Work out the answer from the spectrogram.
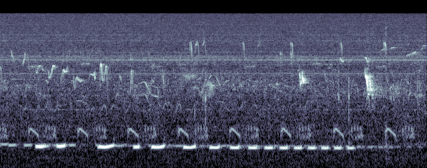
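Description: Birds calling in the bush: a low cooing note repeated again and again, coming faster and faster toward the end, with higher chirps over it.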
